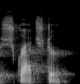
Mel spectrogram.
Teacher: Her is not a stressed word. So, the h is silent.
